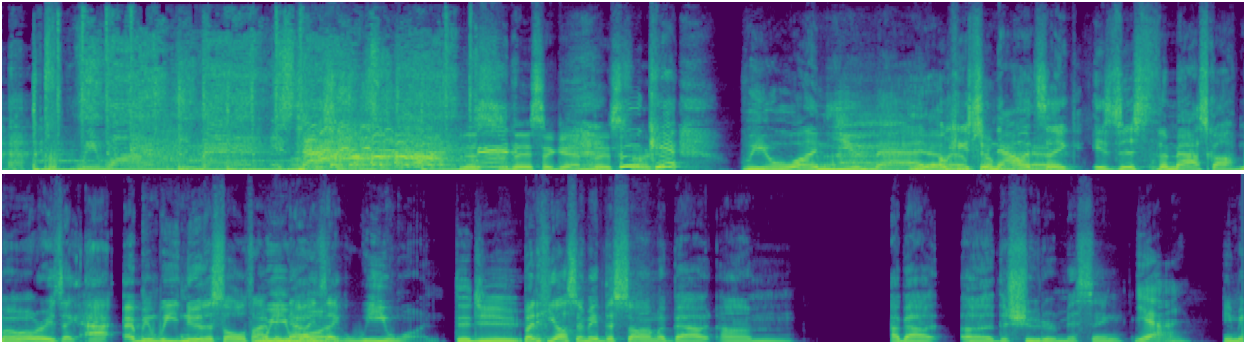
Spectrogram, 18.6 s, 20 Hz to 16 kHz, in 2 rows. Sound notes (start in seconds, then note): 2.2 laughs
